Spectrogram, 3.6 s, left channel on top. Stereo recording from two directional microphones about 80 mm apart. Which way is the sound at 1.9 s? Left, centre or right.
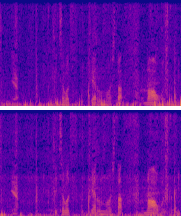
Left.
